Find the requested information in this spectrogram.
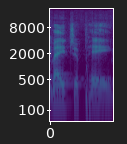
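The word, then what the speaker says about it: Majah P: Major P. Major P. It's spelled differently as well. It's spelled MAJAH.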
